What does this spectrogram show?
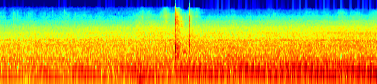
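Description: Low, steady rumble of an approaching train's diesel locomotives, slowly growing louder. Two sharp clicks about three and a half seconds in.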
